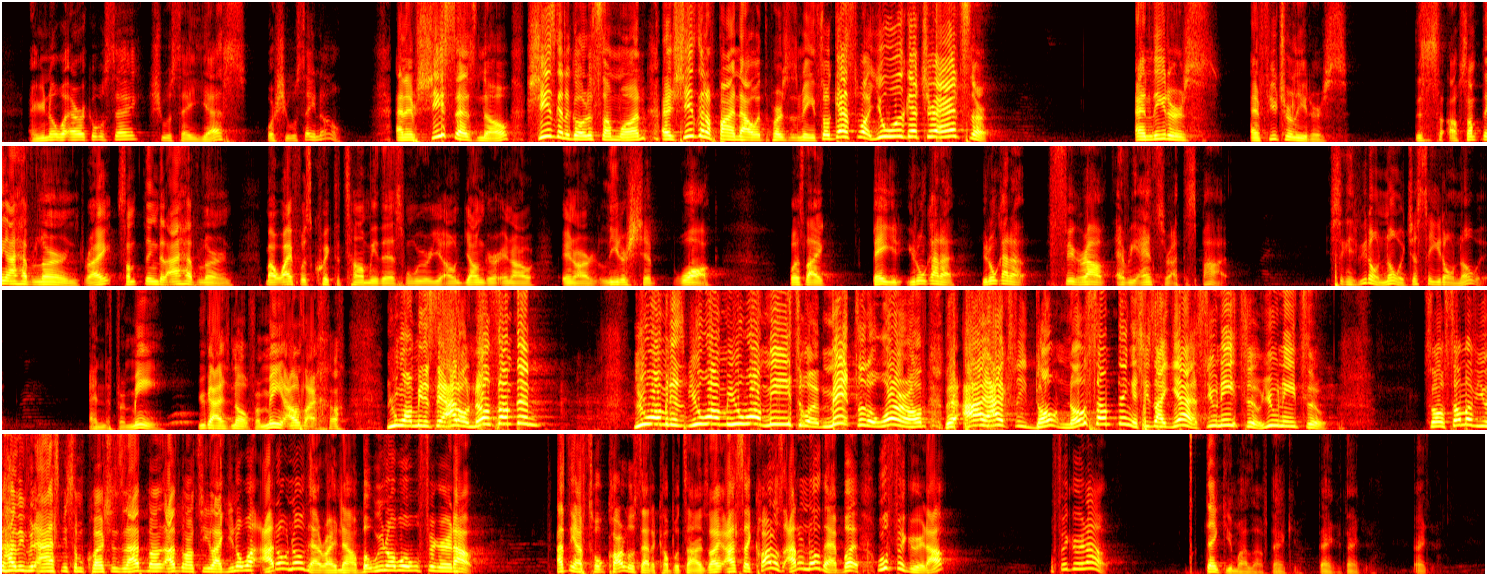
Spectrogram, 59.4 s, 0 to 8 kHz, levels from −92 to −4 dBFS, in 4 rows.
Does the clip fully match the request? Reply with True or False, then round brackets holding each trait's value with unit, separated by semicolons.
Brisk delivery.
True (230 wpm)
